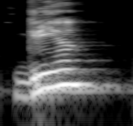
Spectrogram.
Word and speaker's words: गृह: सो ग्रह प्रवेश नहीं बोलना, तो इसको हम क्या बोलेंगे, इसका उच्चारण क्या करेंगे, गृह प्रवेश।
